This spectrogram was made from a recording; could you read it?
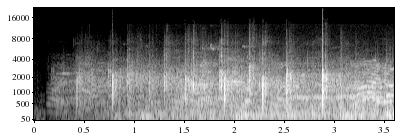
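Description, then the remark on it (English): A crowd of about 80 people cheers and chatters while sharp squeaks and thumps ring out every fraction of a second, likely sneakers and a bouncing ball on a hardwood court. This is a Saturday morning Urbana Park District Youth Basketball League game between the Tigers and Jaguars at Brookins Gym. “About 80 people are cheering on either the Tigers or Jaguars.”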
